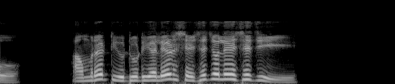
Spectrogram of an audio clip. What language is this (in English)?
Bangla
